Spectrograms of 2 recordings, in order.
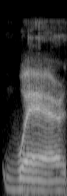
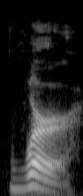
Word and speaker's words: were: a great time okay let's check out the word were all right uh you're reading this word here as where they were having a great time instead of where that is were they were very good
